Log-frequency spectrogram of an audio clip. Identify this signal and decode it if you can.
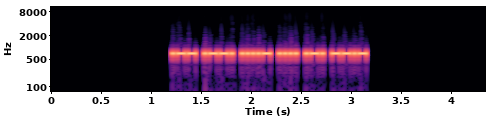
Morse code, heard as a keyed tone, about 42 wpm, 700 Hz. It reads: WP4HRQ
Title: USA Call Signs - 6 Characters - 4x Character Spacing - 45wpm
